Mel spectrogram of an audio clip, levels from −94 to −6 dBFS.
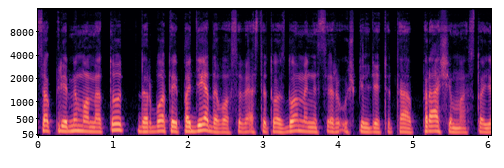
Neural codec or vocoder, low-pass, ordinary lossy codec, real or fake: none; 14.4 kHz; Opus, 32 kbps; real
